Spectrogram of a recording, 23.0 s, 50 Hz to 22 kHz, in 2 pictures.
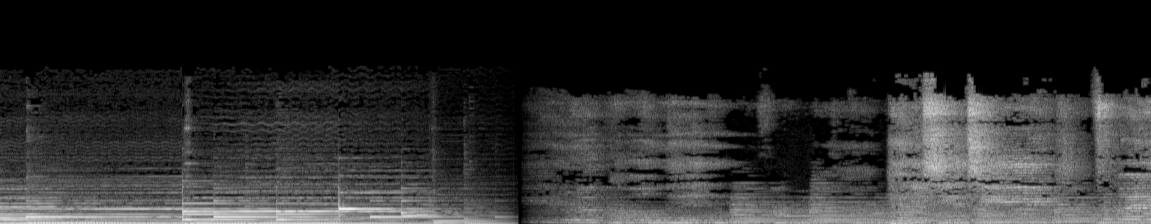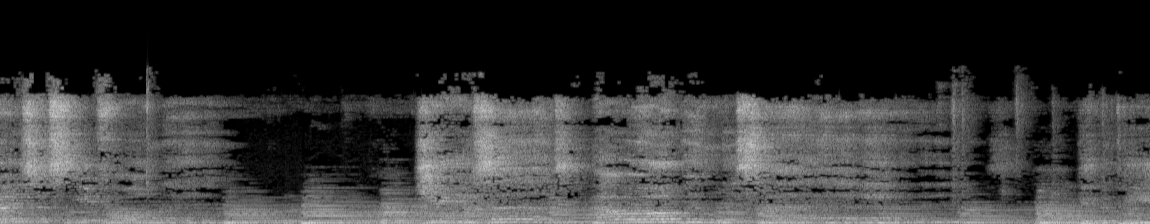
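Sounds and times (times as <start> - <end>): keyboard accompaniment: 0.0 - 23.0
man singing into microphone: 5.3 - 14.0, 15.6 - 23.0.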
